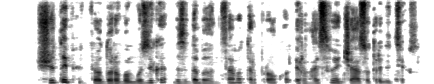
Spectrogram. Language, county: Lithuanian, Kaunas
